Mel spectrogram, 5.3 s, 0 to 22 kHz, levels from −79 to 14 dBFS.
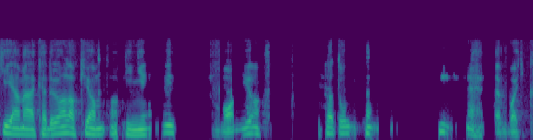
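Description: Speech with a breathy, grainy edge throughout and a band that stops at 8 kHz. The edge is likely Bluetooth LC3 compression, plainly audible, in which a low bitrate (consistent with around 32 kbps) leaves the upper spectrum noise-filled rather than carrying real detail. Brief scraps of the other side's voice leaking through appear at 0.96–1.02 s, 2.63–2.68 s and 5.02–5.07 s, at roughly 15, 25 and 30 dB below the speech. Each is likely residual loudspeaker echo that the echo canceller failed to remove from the microphone. From 1.02 to 5.11 s the speech is suppressed in double talk, dipping and breaking up for around three seconds in total, with the deepest drop of about 40 dB. The likely cause is the canceller turning the talker down along with the echo while both sides spoke. At 1.14–1.17 s there are lost LE Audio frames, a 30 ms gap consistent with three 10 ms frames. The decoder bridges the gap by reusing the last spectrum with randomised signs, so the sound smears into noise for that instant.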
